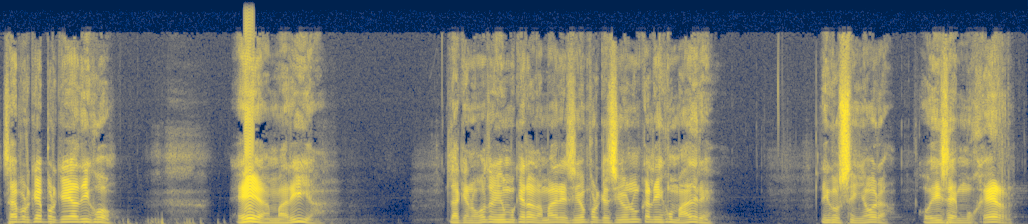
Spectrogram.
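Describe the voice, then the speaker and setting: A man preaches, his voice pitched high and bright. He speaks emphatically, firing off rhetorical questions and acting out little conversations. The sound is dry and close, with little room around it. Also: normal speed, pauses often, no room sound. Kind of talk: sermon.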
